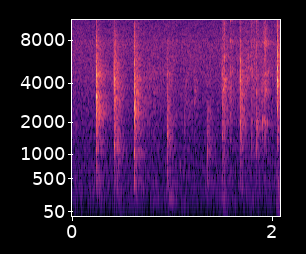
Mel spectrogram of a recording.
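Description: About half a dozen light, sharp clicks and crackles of a plastic water bottle being handled and set down.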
